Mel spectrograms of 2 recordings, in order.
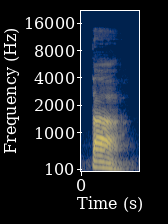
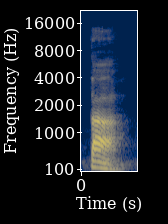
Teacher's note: Huruf yang ketiga ini adalah huruf yang datangnya daripada hujung lidah.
